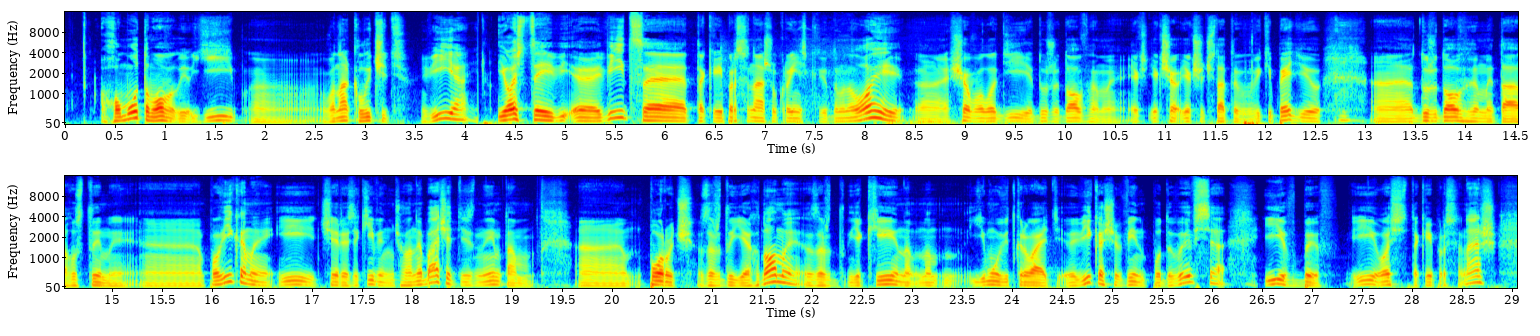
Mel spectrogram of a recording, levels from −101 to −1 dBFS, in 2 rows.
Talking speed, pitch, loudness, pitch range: 135 wpm, 105 Hz, -25 LUFS, 95-125 Hz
